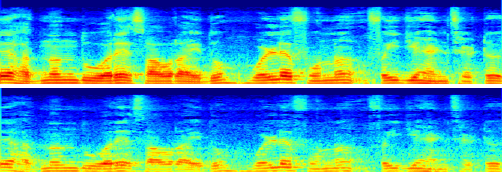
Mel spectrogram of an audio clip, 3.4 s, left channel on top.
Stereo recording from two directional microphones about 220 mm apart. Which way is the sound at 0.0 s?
40° left (ahead or behind).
